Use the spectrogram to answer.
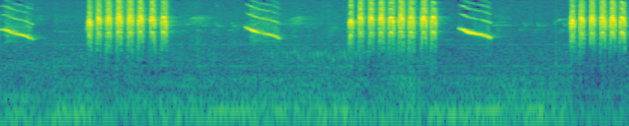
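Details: Energetic sunbird song for tutoring songbirds: a thin falling whistle, then a dense buzzy rattle of rapid notes, the pair repeated three times at a steady pace.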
